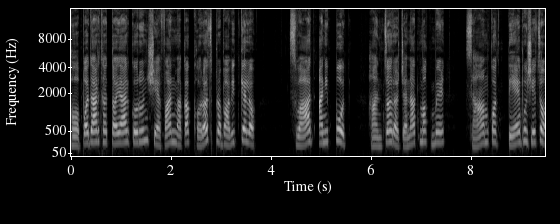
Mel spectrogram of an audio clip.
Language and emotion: Goan Konkani, surprised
